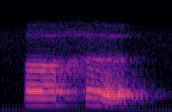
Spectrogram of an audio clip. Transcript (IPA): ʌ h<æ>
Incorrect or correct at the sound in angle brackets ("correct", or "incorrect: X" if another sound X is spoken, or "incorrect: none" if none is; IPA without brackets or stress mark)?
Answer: incorrect: ə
